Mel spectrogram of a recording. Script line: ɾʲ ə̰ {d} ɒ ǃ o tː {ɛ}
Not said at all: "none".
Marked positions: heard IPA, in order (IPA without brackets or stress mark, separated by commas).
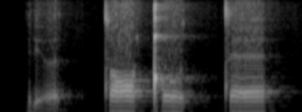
tː, ɛ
